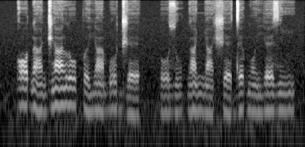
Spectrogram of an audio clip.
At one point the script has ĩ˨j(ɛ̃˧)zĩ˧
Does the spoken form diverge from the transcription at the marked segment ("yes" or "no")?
yes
